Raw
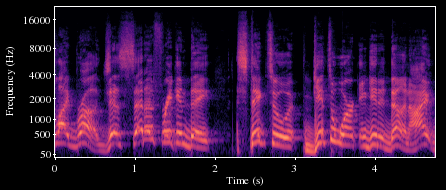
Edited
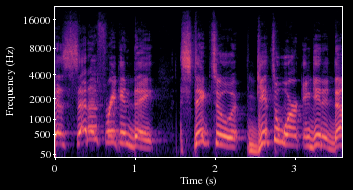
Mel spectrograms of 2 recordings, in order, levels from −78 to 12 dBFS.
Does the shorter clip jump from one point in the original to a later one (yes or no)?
no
